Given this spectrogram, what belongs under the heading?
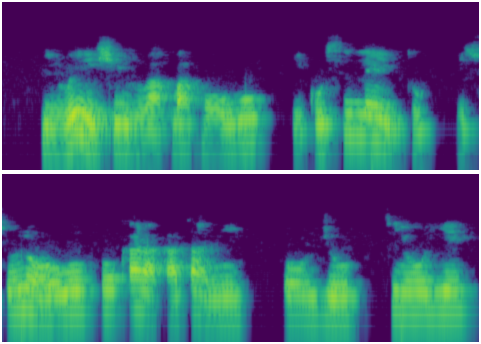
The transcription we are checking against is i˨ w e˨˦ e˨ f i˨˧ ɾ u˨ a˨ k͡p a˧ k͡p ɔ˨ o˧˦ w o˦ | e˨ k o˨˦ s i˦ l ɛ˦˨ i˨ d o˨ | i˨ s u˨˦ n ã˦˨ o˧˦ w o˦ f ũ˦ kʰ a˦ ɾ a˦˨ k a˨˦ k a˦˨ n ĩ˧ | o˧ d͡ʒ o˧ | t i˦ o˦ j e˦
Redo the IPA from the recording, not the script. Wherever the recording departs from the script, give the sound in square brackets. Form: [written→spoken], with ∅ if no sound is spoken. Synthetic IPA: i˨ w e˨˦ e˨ [f→ʃ] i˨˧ ɾ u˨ a˨ k͡p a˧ k͡p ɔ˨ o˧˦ w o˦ | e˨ k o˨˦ s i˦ l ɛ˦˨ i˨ [d→t] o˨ | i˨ s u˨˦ n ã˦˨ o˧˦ w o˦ f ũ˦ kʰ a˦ ɾ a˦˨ k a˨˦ [k→t] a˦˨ n ĩ˧ | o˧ d͡ʒ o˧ | t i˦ o˦ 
